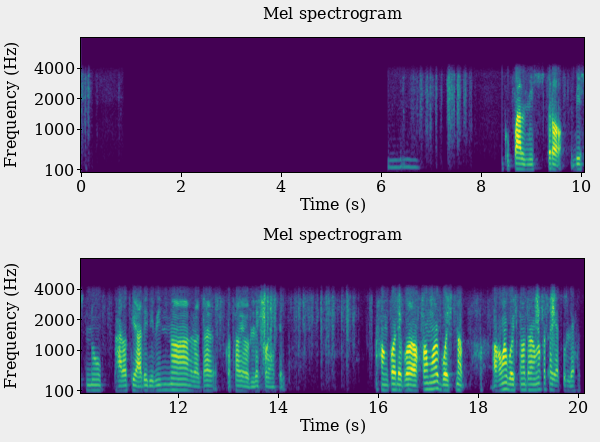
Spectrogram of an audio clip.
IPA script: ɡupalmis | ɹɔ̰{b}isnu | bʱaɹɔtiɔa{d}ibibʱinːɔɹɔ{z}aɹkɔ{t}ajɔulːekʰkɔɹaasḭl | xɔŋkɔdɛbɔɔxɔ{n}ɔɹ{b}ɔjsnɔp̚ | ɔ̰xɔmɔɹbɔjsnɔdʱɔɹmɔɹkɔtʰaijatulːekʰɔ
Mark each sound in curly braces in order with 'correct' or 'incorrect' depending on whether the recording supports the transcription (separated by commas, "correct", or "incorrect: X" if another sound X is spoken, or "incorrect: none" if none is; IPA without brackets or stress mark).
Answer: correct, correct, correct, incorrect: tʰ, incorrect: m, correct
